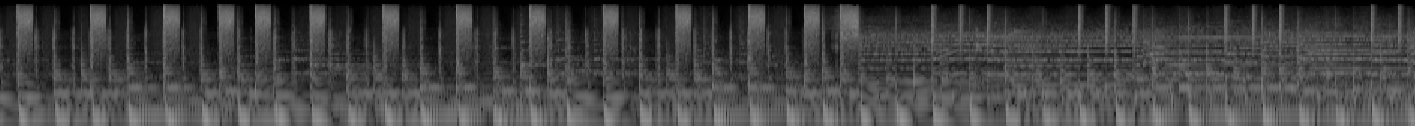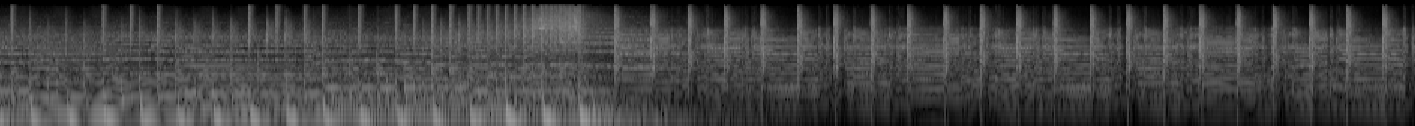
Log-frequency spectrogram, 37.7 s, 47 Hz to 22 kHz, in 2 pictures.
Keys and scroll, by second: 14.6-15.7 typing, 16.0 Return, 18.9 shift+a, 20.1 i, 20.3 m, 20.4 a, 37.1 n.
